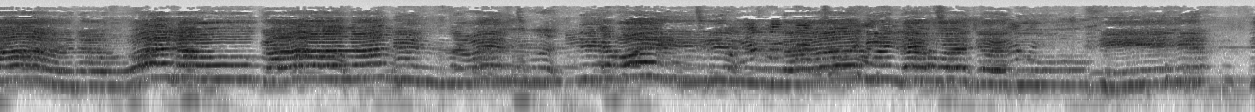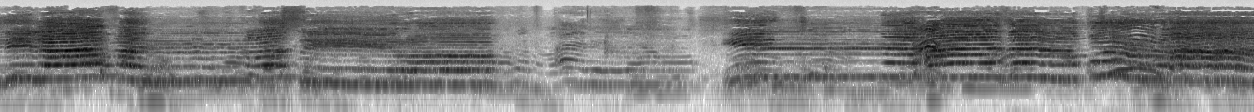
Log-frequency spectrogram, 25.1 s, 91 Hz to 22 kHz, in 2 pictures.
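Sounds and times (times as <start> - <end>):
child singing: 0.0 - 25.0.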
